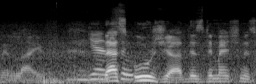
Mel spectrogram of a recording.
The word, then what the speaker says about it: Urja: Urja is actually described, if you look it up on Google, URJA or OORJA, the pronunciation is Urja.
